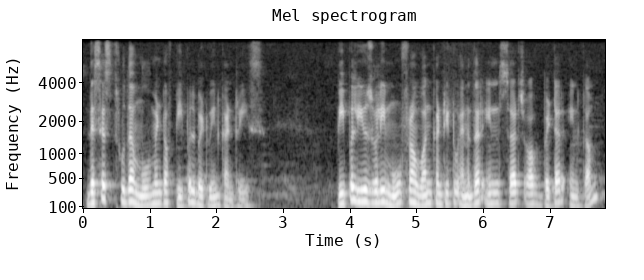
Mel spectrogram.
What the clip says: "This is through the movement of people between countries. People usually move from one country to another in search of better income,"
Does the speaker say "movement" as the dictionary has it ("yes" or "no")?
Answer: yes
